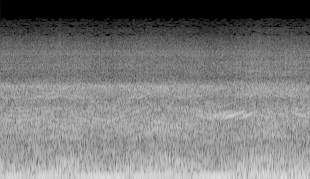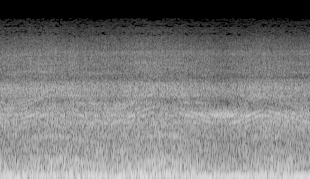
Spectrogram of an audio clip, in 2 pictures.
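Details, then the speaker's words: Hyundai Grand Starex diesel at idle. A rough, wavering grinding whine sounds like a failed bearing or an empty power steering pump; the cause is a worn idler pulley bearing. "yung narinig niyo mga boss parang ah kumakayod or bearing na sira na naghalong power steering ang tunog na walang laman"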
